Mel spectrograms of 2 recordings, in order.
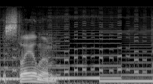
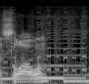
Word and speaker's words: slalom: or if I'm was Salem. Mhm. Which is that skiing game. Mhm. Yeah. Slalom. And uh he said it right. And then uh well we we can debate that. It's it's slalom.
